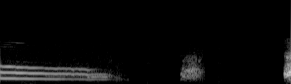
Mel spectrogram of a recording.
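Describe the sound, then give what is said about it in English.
A big dog lets out a steady, low howl lasting about a second, sliding slightly downward and fading, followed by two short, rough bursts of sound after brief pauses. “Our big dog, he likes to howl.”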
